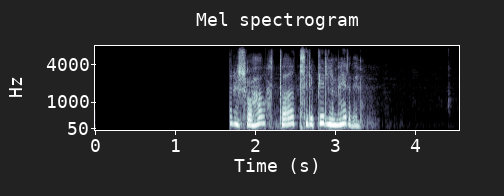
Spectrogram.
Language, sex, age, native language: Icelandic, female, 50-59, Icelandic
